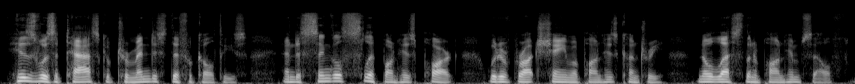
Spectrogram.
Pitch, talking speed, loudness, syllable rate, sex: 110 Hz, 180 wpm, -22 LUFS, 5.1 syllables/s, male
